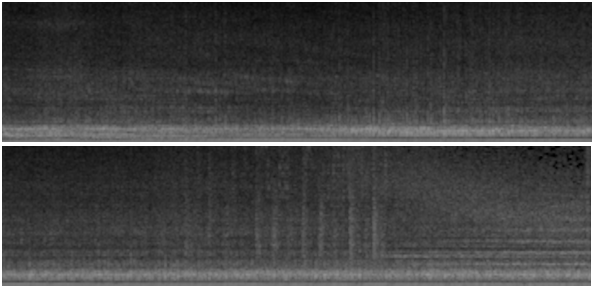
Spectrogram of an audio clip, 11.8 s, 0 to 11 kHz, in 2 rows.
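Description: Chevrolet C8 Corvette's flat-plane-crank V8 idling steadily just after being started.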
